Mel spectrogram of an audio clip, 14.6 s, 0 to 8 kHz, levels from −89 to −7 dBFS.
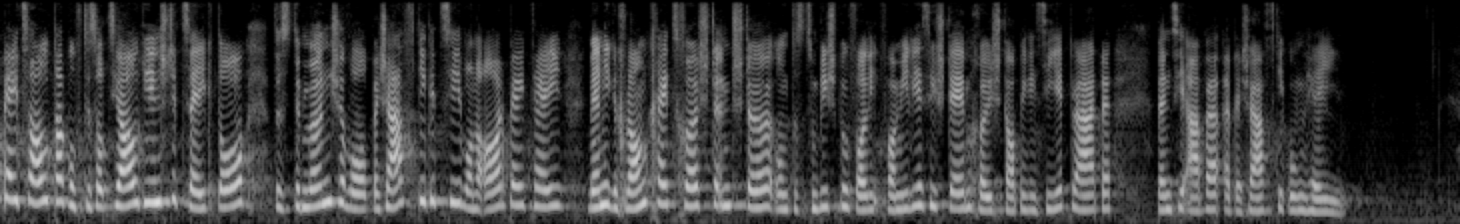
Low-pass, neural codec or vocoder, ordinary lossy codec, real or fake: none; codec, 16 kHz, 2 kbps, FreqCodec, larger model; none; fake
